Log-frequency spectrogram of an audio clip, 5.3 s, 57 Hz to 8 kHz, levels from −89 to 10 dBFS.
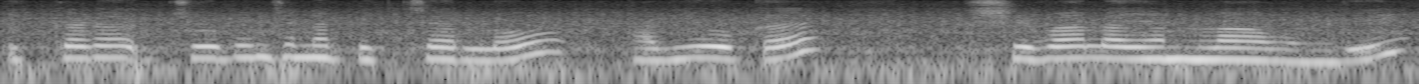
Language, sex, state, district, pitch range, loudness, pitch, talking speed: Telugu, female, Telangana, Hyderabad, 240-265 Hz, -14 LUFS, 255 Hz, 100 wpm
